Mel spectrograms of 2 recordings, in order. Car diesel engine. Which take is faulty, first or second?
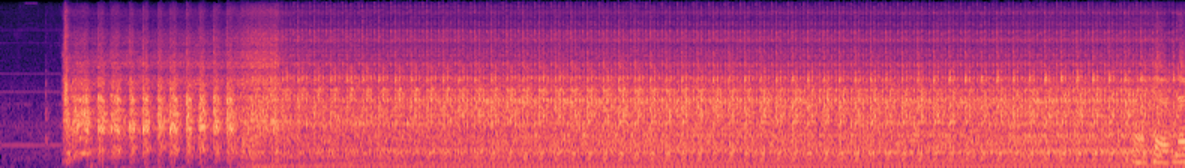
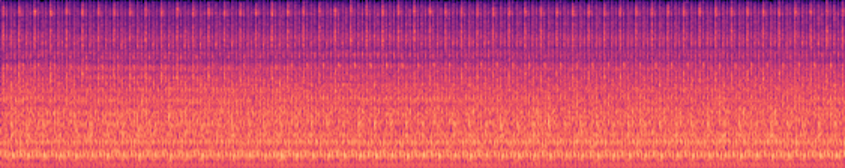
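second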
